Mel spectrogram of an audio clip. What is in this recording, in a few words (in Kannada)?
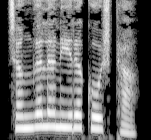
"ಚಂಗಲನೀರಕೋಷ್ಠ", Kannada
